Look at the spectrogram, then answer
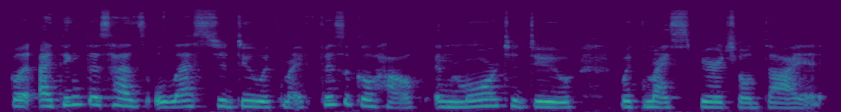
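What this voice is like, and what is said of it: Voice sounds a little off. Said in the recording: “my voice is a little bit off”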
